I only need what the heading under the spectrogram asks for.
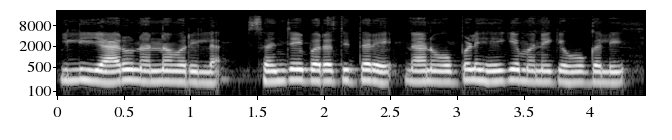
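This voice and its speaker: Woman reading an elderly mother, tearful, pleading, worried, even-pitched, storybook. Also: normal speed, natural voice. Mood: fretful. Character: worried elderly mother searching for her son.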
